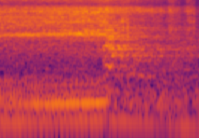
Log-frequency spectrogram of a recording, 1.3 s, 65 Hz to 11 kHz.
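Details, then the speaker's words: Restored Nissan 180SX with new tune, on its first drive: a clean rev holds a steady pitch, then falls away smoothly without misses or knocks; sounds healthy. "wow it sounds amazing that's so good"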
